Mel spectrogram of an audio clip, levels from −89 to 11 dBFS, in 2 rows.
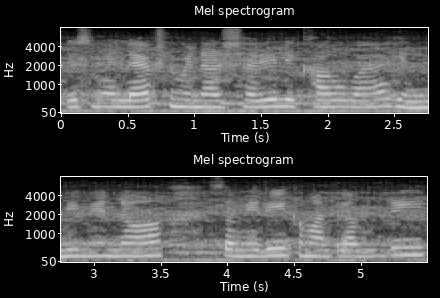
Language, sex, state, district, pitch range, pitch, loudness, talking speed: Hindi, male, Chhattisgarh, Raipur, 225-240 Hz, 230 Hz, -15 LUFS, 120 wpm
